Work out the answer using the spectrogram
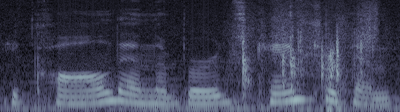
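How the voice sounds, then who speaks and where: An older woman reading a children's bedtime story aloud as a grandmother, in an expressive way, on a noisy recording. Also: fairly low pitch, moderate pace.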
